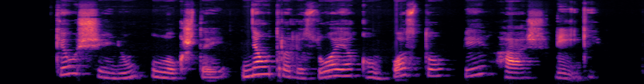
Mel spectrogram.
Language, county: Lithuanian, Marijampolė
